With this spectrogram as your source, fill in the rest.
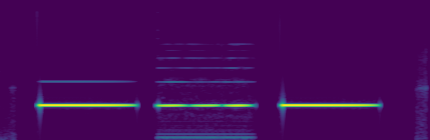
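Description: Synthesized pure tones imitate a resonating wine glass: a long steady tone, a pause, a slightly wavering tone with a low buzz beneath, then another long steady tone, loud and clean against silence.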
